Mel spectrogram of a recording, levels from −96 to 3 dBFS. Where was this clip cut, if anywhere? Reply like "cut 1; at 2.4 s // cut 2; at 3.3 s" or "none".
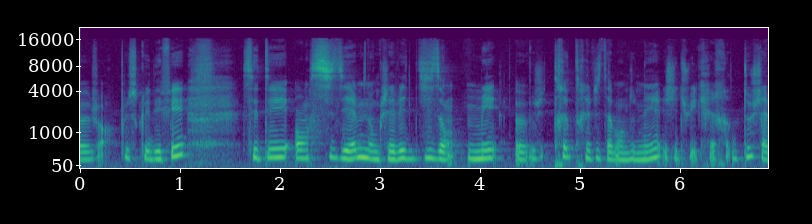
none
